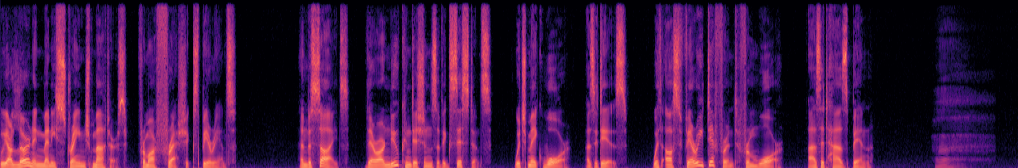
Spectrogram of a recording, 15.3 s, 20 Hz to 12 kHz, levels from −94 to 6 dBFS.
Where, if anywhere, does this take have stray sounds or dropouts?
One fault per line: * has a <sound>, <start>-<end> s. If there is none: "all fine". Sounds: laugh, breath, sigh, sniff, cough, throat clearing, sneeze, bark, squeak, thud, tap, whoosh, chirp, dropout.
* has a sigh, 14.0-14.9 s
